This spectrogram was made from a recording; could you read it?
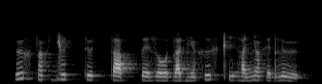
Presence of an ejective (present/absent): present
